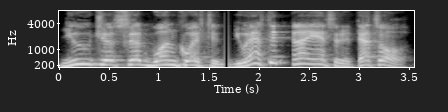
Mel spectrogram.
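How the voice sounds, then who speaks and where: A man's voice: sits high, sing-song, normal speed, creaky, pushed and bright, husky, heavily acted. A man playing an evasive, nervous shopkeeper in a vintage radio drama, curt and stammering with streetwise speech. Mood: defensive. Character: evasive, nervous, defensive male secondhand clothes dealer.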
